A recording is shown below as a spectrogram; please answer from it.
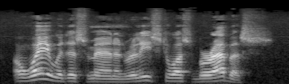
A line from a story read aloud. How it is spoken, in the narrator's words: they cried out all at once, saying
